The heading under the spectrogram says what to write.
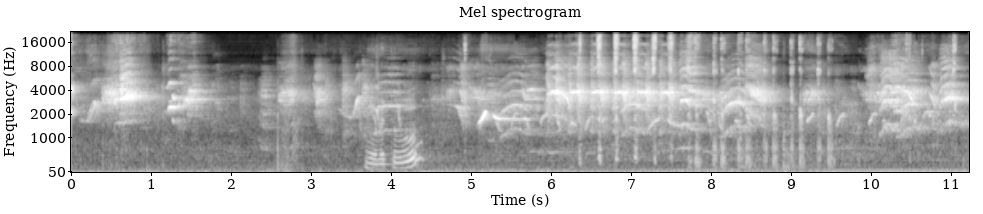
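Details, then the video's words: Green pet Indian ringneck parakeet talking, with voice-like chattering phrases mixed with sharp squawks and a few clipped, rapid clicking notes, delivered in an irregular, continuous stream. "My Parrot Green Talking"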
